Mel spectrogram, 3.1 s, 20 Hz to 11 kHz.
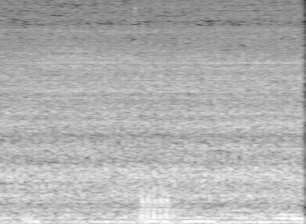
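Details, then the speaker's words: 2016 GMC Acadia 3.6L with codes P0442 (EVAP small leak) and P0496 (EVAP flow during non-purge); a steady idle with a constant airy hiss as the purge valve is commanded and the line draws vacuum. Normal purge valve flow. "see now it's purging so if I take this off you can hear it and you can see it"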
